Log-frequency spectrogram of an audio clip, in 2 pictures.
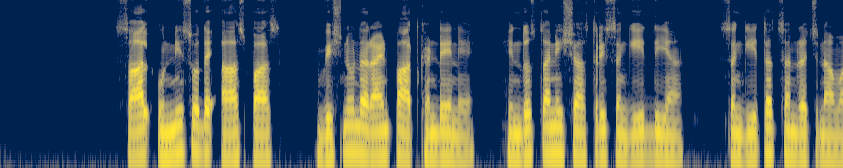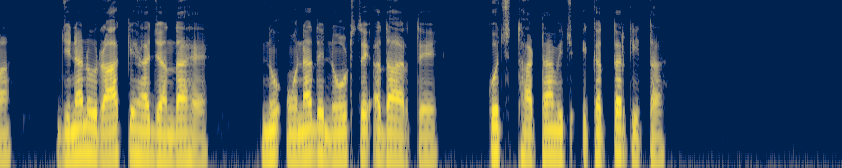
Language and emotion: Punjabi, neutral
